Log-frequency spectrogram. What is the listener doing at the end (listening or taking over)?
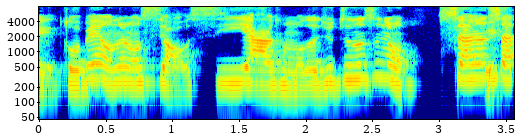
listening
